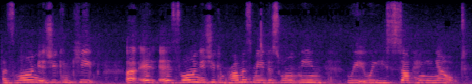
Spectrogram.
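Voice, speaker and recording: A woman's voice: high-pitched, fairly even intonation, a little slow, a bit bright. A woman playing an emotional, insistent wife and close friend in a sitcom script table read. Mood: earnest, pleading. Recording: clearly noisy room recording.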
